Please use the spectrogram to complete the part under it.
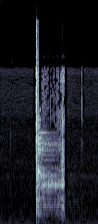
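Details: Delta, a pet platinum sugar glider, gives one short, harsh bark lasting under half a second. The bark is rich in harmonics and stands out sharply against near silence before and after.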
